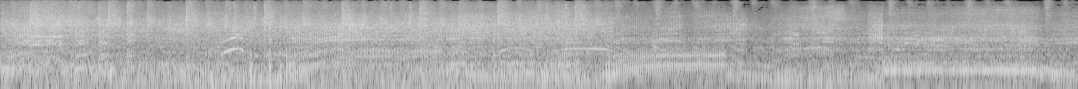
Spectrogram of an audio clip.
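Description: Side-by-side (UTV) race engines revving hard and backing off as the cars slide through a loose dirt turn, the revs climbing and falling several times as cars pass.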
